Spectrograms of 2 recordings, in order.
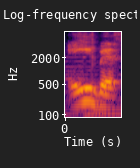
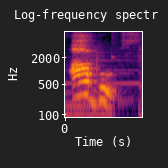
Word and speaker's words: ABUS: guy from Europe and I said abis and he's and I was like and he's like I don't understand why you Americans pronounce it like that it's Abus I'm like sorry we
